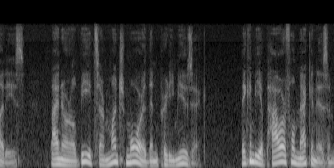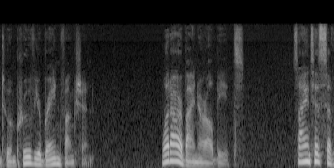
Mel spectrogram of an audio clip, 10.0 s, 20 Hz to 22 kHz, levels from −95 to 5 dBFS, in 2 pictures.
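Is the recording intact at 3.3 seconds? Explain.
Yes, the speech at 3.3 s is intact, with nothing breaking up the sound at that point beyond the ordinary character of the call path and the quiet room noise well below the speech.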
